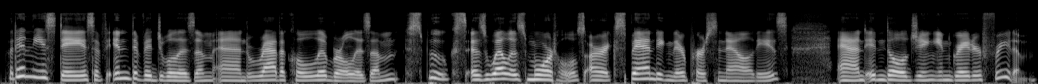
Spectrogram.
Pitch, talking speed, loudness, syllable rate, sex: 205 Hz, 135 wpm, -18 LUFS, 4.7 syllables/s, female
